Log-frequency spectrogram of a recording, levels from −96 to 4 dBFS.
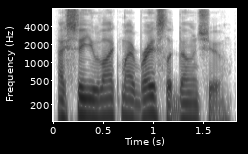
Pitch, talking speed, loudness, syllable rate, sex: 110 Hz, 260 wpm, -18 LUFS, 5.8 syllables/s, male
